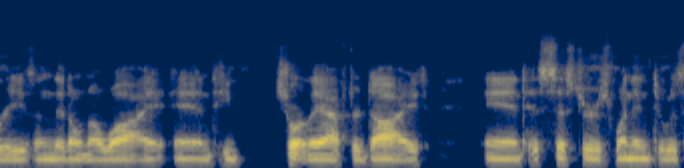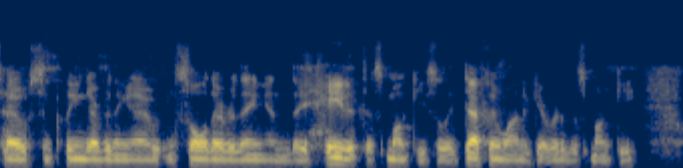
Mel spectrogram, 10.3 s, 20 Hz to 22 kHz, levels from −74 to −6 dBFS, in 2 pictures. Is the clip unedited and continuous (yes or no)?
yes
